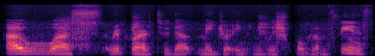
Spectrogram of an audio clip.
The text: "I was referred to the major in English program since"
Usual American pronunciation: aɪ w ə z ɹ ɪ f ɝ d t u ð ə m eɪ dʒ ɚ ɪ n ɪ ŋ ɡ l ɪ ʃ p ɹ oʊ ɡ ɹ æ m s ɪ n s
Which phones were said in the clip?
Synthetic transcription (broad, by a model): aɪ w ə s ɹ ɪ p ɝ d t u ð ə m eɪ dʒ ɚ ɪ n ɪ ŋ ɡ l ɪ ʃ p ɹ oʊ ɡ ɹ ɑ m s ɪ n s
